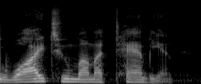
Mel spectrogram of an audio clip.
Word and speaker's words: Y Tu Mamá También: It's actually Y Tu Mamá También. That's how you're supposed to say it.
